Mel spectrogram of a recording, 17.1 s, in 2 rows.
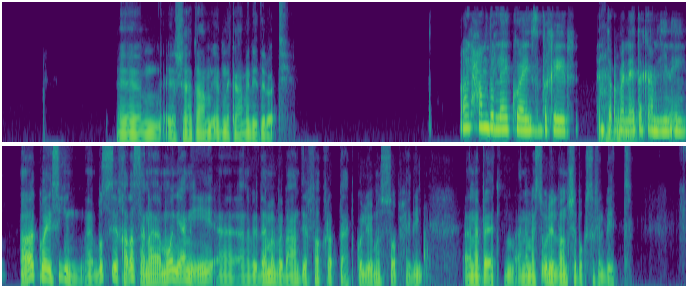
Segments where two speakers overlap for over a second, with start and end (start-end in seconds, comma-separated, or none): none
